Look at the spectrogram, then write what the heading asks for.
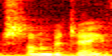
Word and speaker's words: Schlumberger: property at, is it Schumberger House? There are lots of pronunciations of this building. So we have in Aurora call it Schlumberger, but that's by the by, yes.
